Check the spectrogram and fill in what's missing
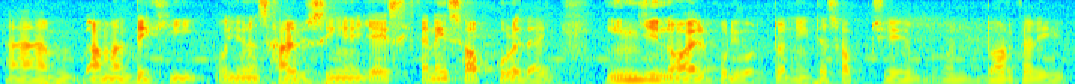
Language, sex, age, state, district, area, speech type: Bengali, male, 18-30, West Bengal, Malda, urban, spontaneous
